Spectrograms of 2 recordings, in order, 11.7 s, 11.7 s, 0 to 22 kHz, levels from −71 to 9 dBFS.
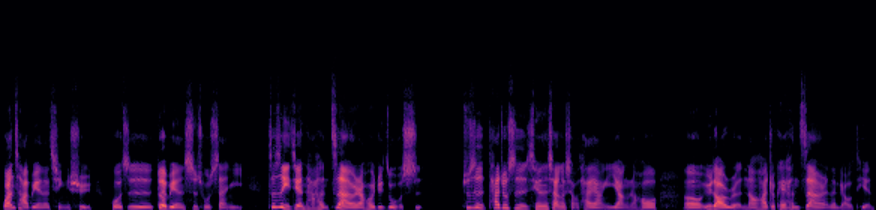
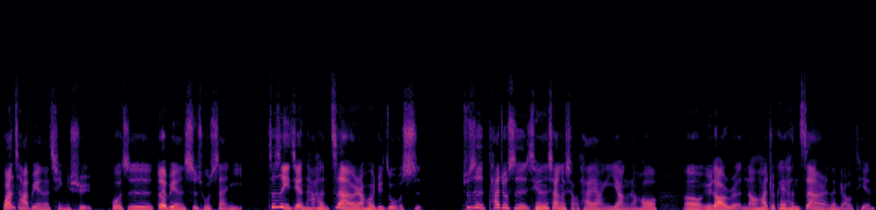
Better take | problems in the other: second | thin; somewhat; fading below 350 Hz

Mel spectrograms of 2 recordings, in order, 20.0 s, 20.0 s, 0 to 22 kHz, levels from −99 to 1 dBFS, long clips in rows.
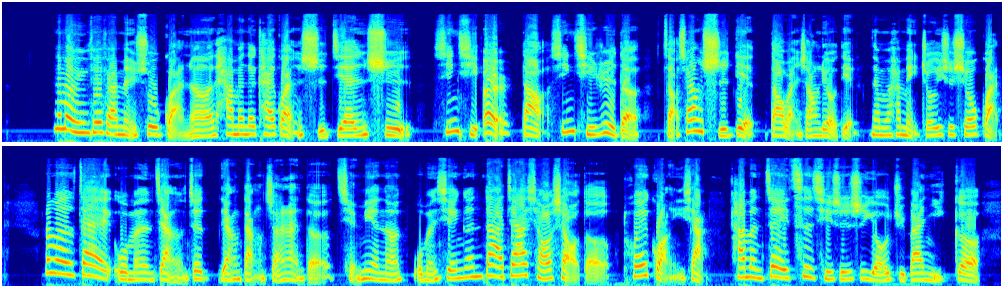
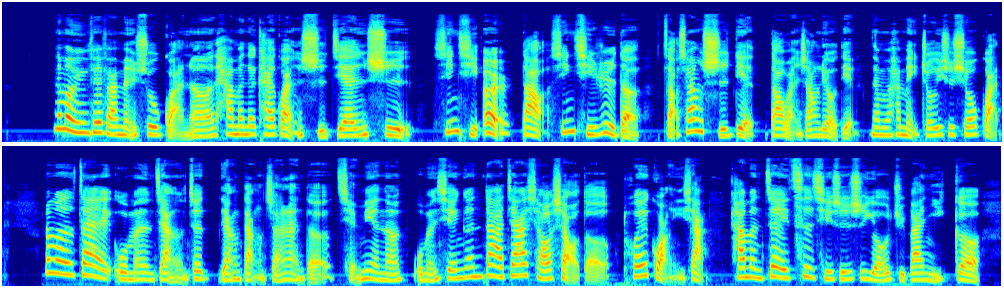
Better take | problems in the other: second | distortion; slight; 4% of the sound clipped

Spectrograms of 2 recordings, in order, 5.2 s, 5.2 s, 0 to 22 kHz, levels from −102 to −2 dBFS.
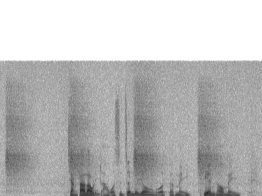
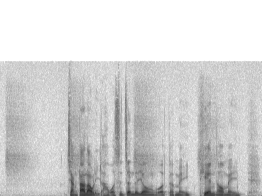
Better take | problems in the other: second | hiss; loud; throughout; 8 dB below the speech; faint in the second

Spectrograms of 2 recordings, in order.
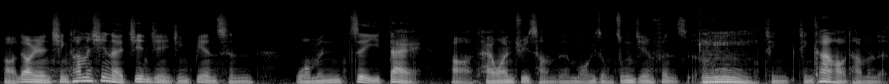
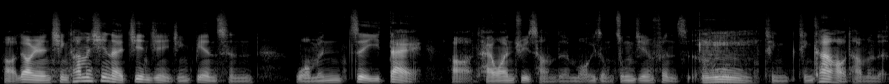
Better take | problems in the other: first | thin; somewhat; fading below 350 Hz

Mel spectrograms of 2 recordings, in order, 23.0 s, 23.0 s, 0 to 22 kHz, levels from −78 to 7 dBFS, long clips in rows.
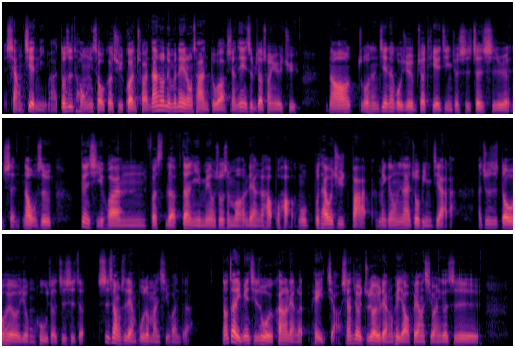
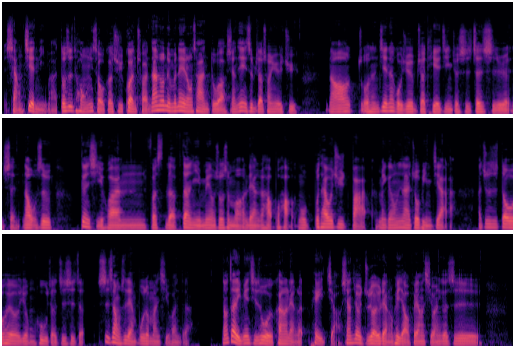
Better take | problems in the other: second | thin; somewhat; fading below 400 Hz

